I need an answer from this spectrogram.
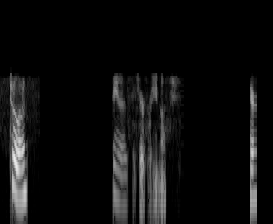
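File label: Raleigh Police Northeast District Dispatch; wake p25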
